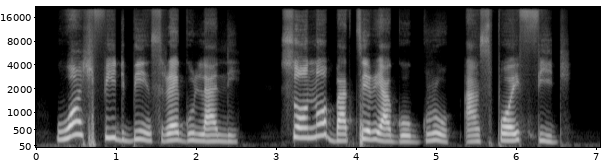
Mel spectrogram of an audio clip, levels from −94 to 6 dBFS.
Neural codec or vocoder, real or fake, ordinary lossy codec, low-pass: autoencoder, 48 kHz, 32 numbers a frame, DAC-VAE, trained on Japanese speech; fake; none; none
